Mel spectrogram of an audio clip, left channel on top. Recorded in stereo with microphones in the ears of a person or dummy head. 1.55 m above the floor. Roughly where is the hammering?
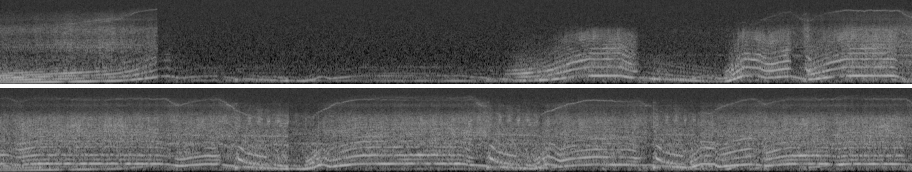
I don't hear hammering.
